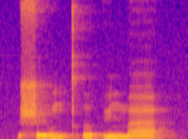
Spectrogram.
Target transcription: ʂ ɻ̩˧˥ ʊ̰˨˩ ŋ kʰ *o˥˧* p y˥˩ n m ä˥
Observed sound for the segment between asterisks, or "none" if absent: ɤ˥˧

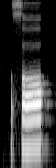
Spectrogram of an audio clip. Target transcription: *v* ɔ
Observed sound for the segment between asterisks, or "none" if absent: θ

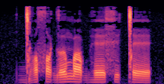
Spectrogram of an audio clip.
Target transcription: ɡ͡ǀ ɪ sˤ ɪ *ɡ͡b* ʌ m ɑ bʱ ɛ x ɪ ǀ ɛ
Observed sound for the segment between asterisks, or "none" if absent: ɡ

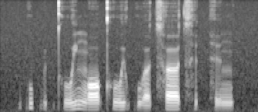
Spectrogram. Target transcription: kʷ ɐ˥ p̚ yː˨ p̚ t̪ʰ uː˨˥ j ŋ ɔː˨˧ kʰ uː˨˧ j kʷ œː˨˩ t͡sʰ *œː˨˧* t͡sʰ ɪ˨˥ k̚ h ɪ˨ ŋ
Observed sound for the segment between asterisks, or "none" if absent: œː˧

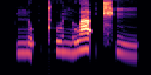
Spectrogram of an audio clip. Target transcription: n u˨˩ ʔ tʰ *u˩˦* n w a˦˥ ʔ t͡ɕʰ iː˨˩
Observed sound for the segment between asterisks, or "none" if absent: u˧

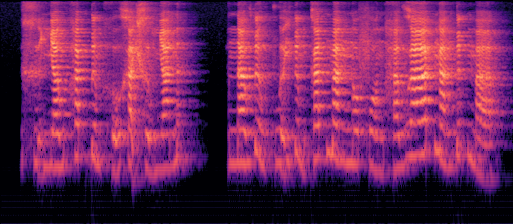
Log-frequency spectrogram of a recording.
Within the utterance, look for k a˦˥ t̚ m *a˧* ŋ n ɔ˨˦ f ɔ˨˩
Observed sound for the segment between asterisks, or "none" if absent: a˧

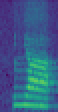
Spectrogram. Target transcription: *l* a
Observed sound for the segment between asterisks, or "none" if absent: ʎ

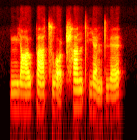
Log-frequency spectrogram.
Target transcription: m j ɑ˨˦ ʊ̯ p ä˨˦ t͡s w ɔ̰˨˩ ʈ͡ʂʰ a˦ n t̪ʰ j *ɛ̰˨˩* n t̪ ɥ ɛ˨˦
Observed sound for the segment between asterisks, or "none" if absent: ɛ̰˨˩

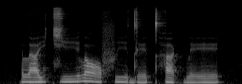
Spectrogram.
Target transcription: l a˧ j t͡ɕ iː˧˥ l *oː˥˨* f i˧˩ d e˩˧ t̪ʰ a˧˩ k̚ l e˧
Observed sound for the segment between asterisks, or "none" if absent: ɔː˥˨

